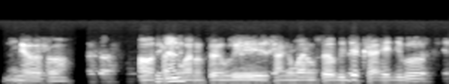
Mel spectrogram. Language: Odia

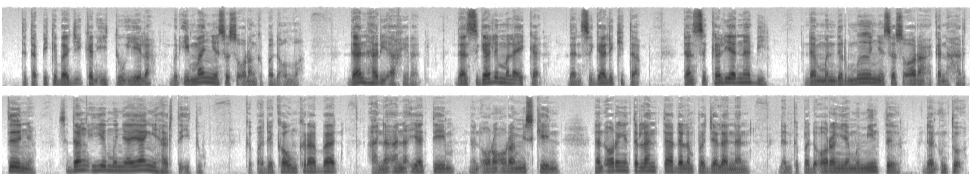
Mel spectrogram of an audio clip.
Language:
Malay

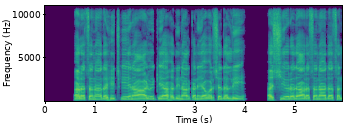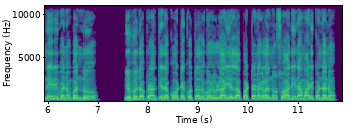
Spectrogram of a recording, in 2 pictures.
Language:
Kannada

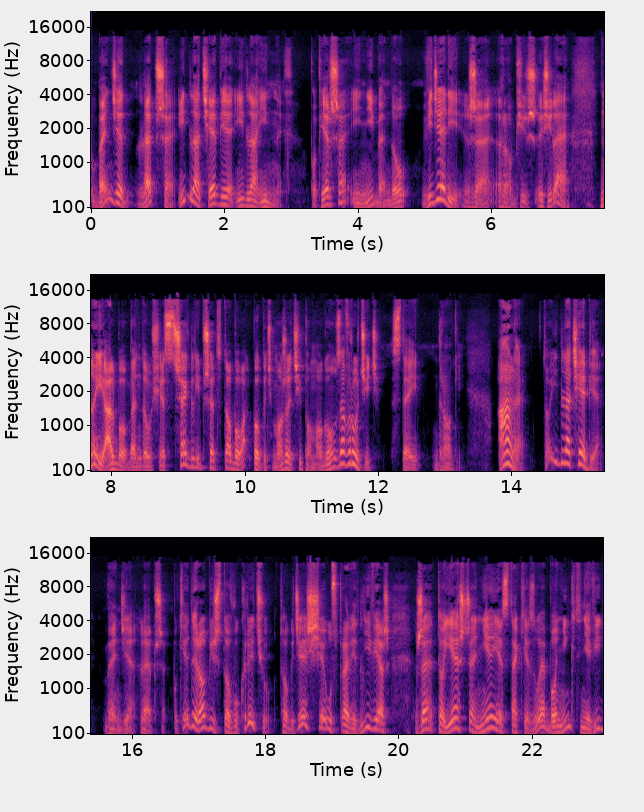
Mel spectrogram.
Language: Polish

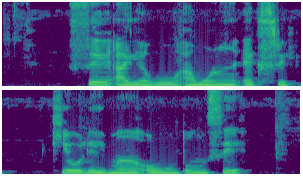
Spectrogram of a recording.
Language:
Yoruba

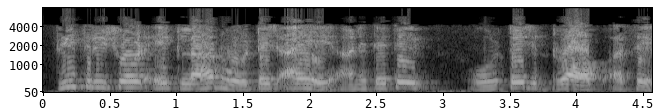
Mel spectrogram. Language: Marathi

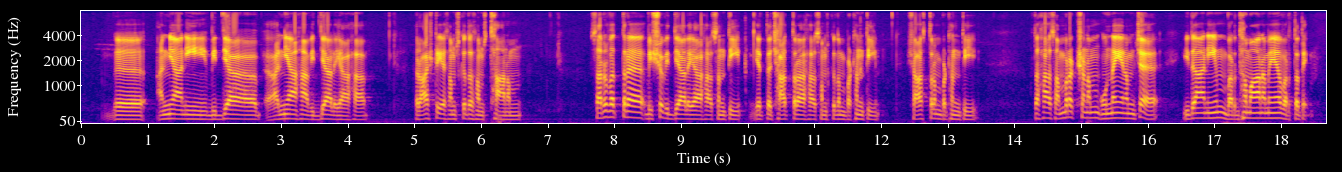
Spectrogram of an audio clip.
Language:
Sanskrit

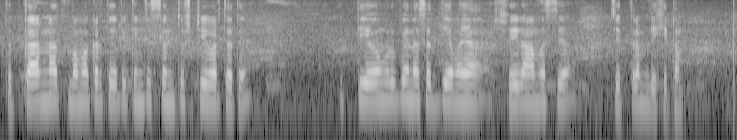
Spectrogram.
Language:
Sanskrit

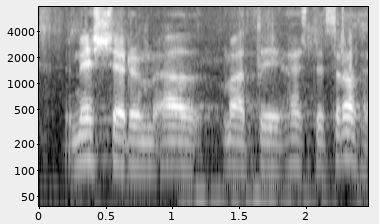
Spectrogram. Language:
Icelandic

